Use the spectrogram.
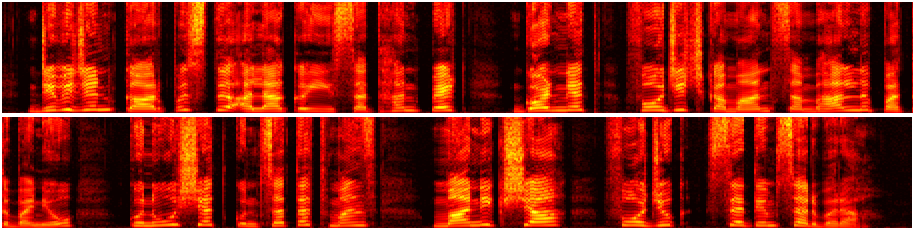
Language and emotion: Kashmiri, neutral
